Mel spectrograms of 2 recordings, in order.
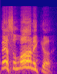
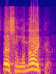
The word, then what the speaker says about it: Thessalonica: That's not how you pronounce that word. It's Thessalonica.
